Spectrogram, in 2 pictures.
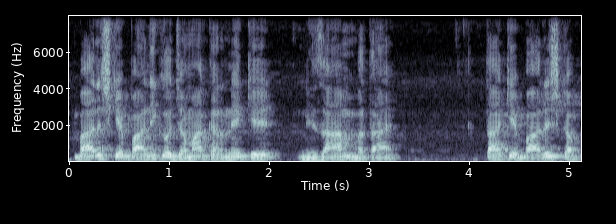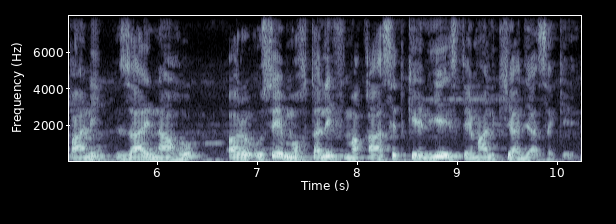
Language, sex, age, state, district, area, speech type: Urdu, male, 18-30, Delhi, North West Delhi, urban, spontaneous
